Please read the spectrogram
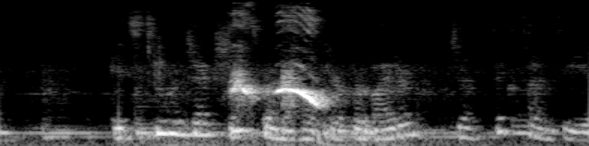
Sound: whistles

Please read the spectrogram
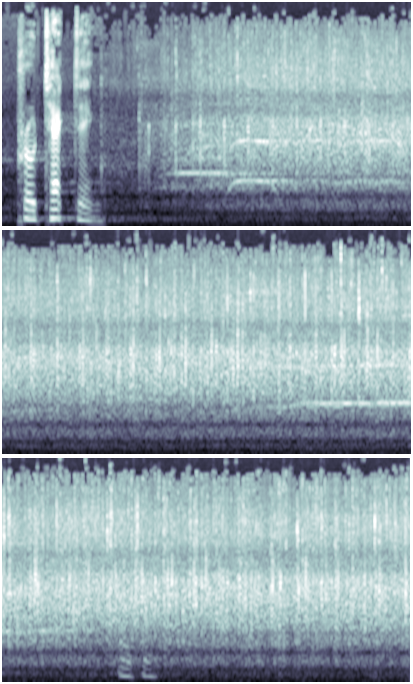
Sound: applause

